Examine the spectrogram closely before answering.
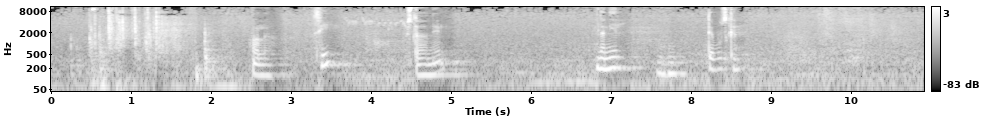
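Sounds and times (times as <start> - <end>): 
house door latch and handle clicking and rattling: 0.5 - 2.2
speech: 2.6 - 3.8, 4.5 - 5.3, 6.8 - 8.8.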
